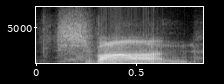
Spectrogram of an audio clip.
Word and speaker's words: Schwann: Okay, Schwann, that's how you pronounce it in Swedish.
